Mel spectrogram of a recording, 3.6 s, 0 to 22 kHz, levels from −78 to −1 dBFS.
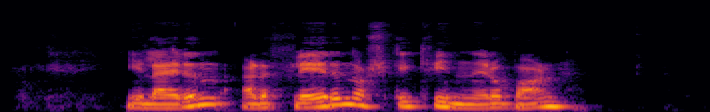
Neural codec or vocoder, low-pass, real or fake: none; 10.8 kHz; real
